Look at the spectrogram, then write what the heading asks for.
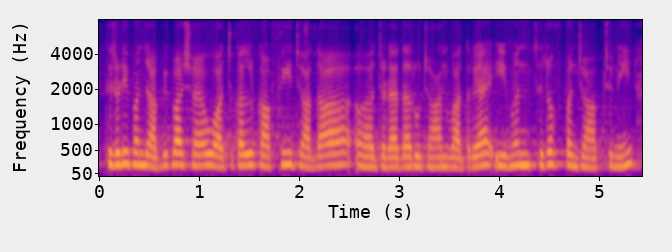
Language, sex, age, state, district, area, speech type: Punjabi, female, 30-45, Punjab, Tarn Taran, urban, spontaneous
